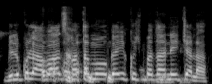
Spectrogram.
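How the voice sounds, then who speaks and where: A man's voice: very high voice, steady tone, quick pace, over a noisy crowd. A man, a student calling out to the teacher from the back of the class.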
